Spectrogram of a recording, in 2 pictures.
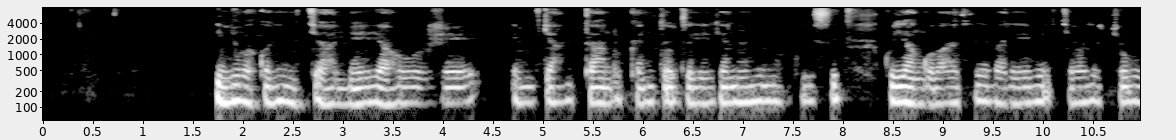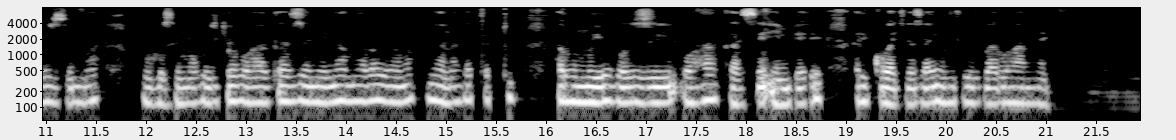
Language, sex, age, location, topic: Kinyarwanda, male, 25-35, Huye, health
